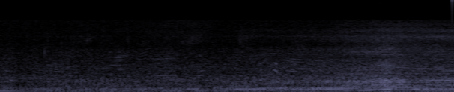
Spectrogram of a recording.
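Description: Race cars on the Kern County dirt track, a continuous engine drone that swells slightly as the cars come closer, with a voice talking over it.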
